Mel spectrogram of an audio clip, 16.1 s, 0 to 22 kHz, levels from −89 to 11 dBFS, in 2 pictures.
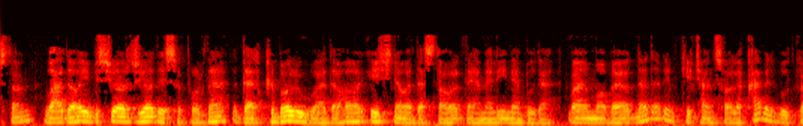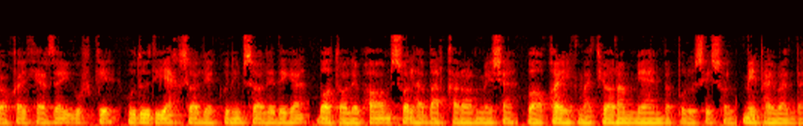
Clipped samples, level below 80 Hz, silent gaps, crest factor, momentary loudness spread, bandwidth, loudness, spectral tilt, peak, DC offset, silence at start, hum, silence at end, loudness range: under 0.1%; -38 dBFS; none; 18 dB; 8 LU; 8 kHz; -27 LUFS; -7 dB/octave; -8 dBFS; under 0.1%; 0 s; none; 0 s; 5 LU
